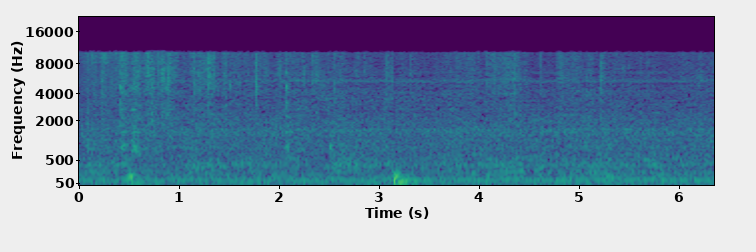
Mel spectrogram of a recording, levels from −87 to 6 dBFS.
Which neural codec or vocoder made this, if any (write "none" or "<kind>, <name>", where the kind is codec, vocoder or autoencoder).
vocoder, Vocos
